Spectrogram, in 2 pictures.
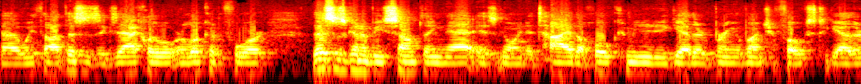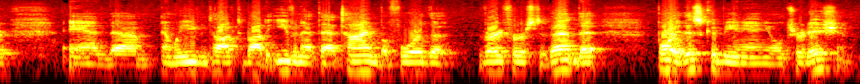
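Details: Adult male speaker; normal speech.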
